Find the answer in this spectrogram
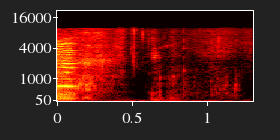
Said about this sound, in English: Maybe it's time you get that cough checked out.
